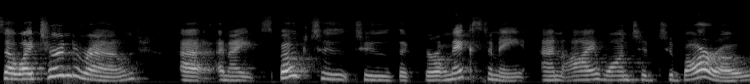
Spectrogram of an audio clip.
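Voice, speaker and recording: A woman's medium-pitched voice at a very slow pace, with a slight New Zealand accent and lively intonation. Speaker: university professor or dean. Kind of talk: welcome address. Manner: hesitant, with restarts.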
